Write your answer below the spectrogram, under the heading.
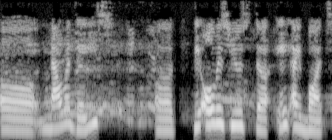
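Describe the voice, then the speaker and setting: With crowd noise in the background, a woman speaks with lively intonation. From Philippines. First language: Filipino. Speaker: travel assistant. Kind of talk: interview. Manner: halting, repeats words.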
